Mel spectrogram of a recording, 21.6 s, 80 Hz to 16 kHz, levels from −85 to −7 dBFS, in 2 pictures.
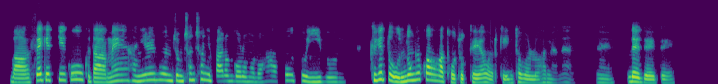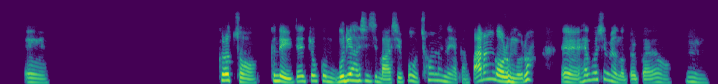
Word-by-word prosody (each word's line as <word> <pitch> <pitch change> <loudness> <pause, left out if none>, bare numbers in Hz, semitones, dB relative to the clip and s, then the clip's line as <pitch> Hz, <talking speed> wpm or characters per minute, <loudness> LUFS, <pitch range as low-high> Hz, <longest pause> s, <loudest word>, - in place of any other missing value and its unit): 막 175 -2 +1
세게 265 +1 +4
뛰고 280 +1 -1
그다음에 195 +4 0
한 235 -2 -4
1 265 +2 -2
분 265 -2 -2
좀 235 -1 0
천천히 270 0 -4
빠른 225 0 -5
걸음으로 200 -4 -6
하고 215 +5 -10
또 225 -3 0
2 190 0 -3
분. 190 -2 -11 0.3
그게 285 +2 +2
또 225 -6 +5
운동 215 +7 +4
효과가 275 -7 +2
더 165 - 0
좋대요 165 +2 -1
이렇게 145 +1 -7
인터벌로 150 -1 -3
하면은. 165 +2 -15 0.4
네. 160 -2 -12 0.2
네네네. 175 -8 +3 1.3
예. 165 -3 -4 2.5
그렇죠. 190 -12 +4 0.2
근데 225 -6 +5
이제 210 +7 +1
쪼금 225 -5 -1
무리하시지 230 -1 +4
마시고 180 +7 -2
처음에는 255 -8 -5
약간 155 0 -11
빠른 305 - +2
걸음으로 205 - +5 0.5
예. 175 -4 +1
해보시면 255 - -2
어떨까요? 155 +2 -5 0.2
음. 170 -6 -8
200 Hz, 255 characters per minute, -24 LUFS, 170-245 Hz, 2.5 s, 또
